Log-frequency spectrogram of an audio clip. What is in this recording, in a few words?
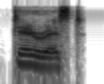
"terrorist", Indian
